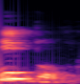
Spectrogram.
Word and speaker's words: Hickville: they've been there, they would know that we pronounce it Hickville.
